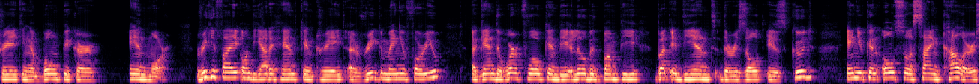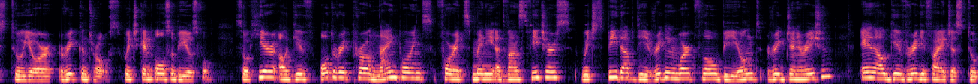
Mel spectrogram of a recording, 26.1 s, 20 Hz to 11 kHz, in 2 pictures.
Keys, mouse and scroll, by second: 0.1 middle click, 0.2 middle click, 0.7 click, 1.0 click, 1.2 click, 1.3 middle click, 1.9 click, 2.9 click, 3.6 click, 3.8 middle click, 4.1 click, 4.6 middle click, 4.8 click, 5.1 click, 5.5 click, 5.8 f, 6.0 click, 6.5 click, 6.6 click, 6.7 middle click, 6.8 click, 6.9 click, 7.0 click, 7.1 middle click, 7.3 click, 7.5 middle click, 7.9 middle click, 8.4 middle click, 8.6 click, 9.2 middle click, 10.3 middle click, 12.5 click, 12.7 click, 12.9 click, 13.4 click, 13.5 click, 13.6 middle click, 14.0 shift+middle click, 14.1 click, 14.8 middle click, 15.2 click, 15.8 click, 16.2 click, 16.5 click, 16.9 middle click, 17.0 click, 17.2 click, 17.3 click, 17.6 middle click, 17.7 click, 17.8 middle click, 17.9 click, 18.3 middle click, 18.7 middle click, 18.9 shift+middle click, 19.3 middle click, 19.4 Tab, 19.5 shift+middle click, 19.7 middle click, 19.9 shift+middle drag, 20.0 middle click, 20.5 click, 20.9 Tab, 21.1 click, 21.3 click, 21.4 g.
